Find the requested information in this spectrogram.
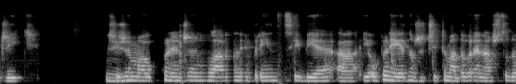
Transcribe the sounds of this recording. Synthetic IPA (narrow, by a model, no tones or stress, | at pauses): ʒic | t͡ʃiʒɛmaupl̩ɲɛʒɛɦlaʊnipɾint͡siːbjɛʔajɛuːplɲɛjɛd̪nɔʒɛt͡ʃit̪ɔmaːd̪ɔbɾɛːnaʃt̪ɔd̪ɔ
